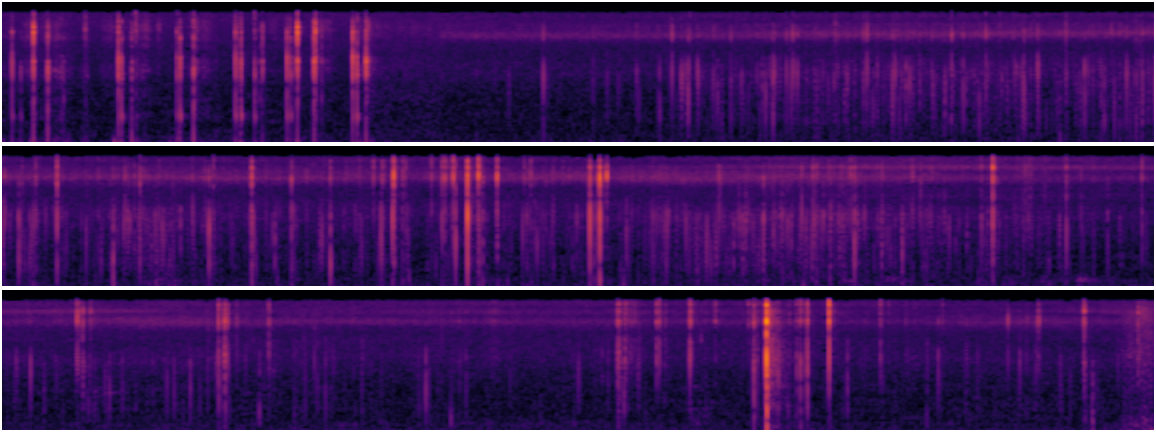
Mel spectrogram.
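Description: An unseen object handled close to the microphone: dense crackling and clicking for the first two seconds, then softer crackly rustling with scattered clicks, and one sharp, loud click near the end.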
